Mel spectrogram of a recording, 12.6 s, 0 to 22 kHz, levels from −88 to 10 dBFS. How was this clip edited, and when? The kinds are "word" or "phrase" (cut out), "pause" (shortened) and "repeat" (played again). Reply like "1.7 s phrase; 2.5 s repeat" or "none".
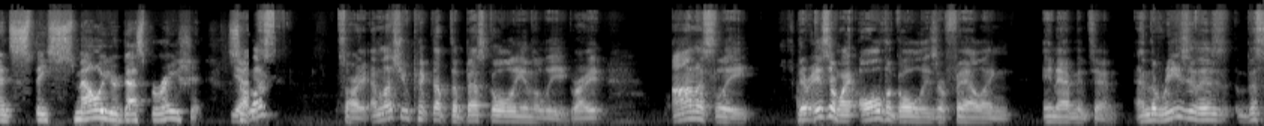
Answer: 2.5 s word; 8.4 s word; 10.3 s pause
